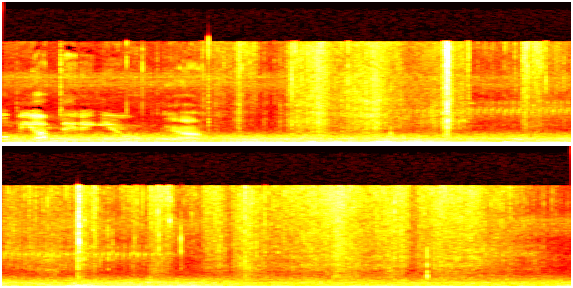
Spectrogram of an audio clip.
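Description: Wind rumbling on the microphone, with plastic bags rustling and a few sharp crinkles as they are handled.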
